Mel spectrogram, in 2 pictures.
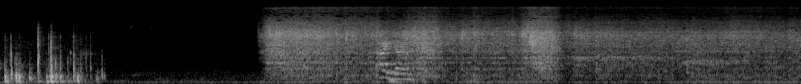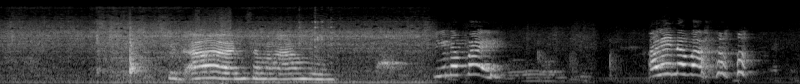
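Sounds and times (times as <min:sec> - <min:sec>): hot oil sizzling in frying pan: 0:02.6 - 0:12.5.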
